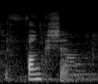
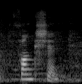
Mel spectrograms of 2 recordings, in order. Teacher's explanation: two syllables and stress the first one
